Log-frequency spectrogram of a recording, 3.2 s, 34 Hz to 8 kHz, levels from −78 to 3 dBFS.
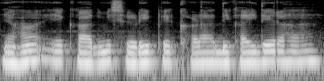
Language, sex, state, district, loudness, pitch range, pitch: Hindi, male, Jharkhand, Ranchi, -12 LUFS, 120-130 Hz, 125 Hz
